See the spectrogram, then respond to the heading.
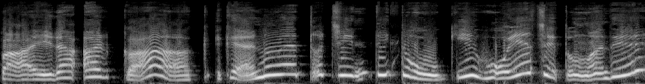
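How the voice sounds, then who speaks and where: A woman puts on a cartoonish character voice at an extremely high pitch. She talks at a very slow pace with very wide pitch swings. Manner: gentle, caring.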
